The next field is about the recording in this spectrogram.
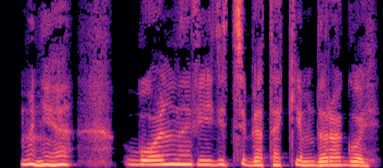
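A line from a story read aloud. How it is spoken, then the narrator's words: Trembling voice. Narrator (Russian): дрожащим голосом произнесла Карлотта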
